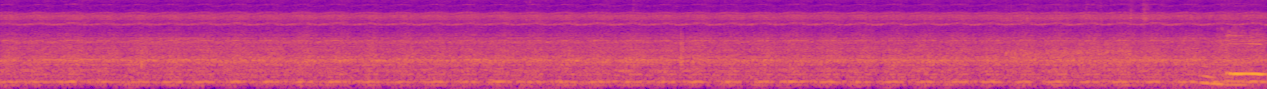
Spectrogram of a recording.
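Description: A blender runs steadily, mixing ingredients with a continuous loud whirring drone that holds for the whole stretch and swells slightly at the very end.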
